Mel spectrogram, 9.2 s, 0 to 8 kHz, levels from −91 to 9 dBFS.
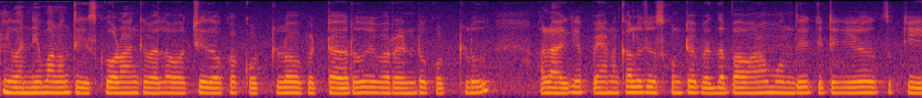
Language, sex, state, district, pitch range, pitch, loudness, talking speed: Telugu, female, Andhra Pradesh, Guntur, 160-170 Hz, 165 Hz, -16 LUFS, 70 wpm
